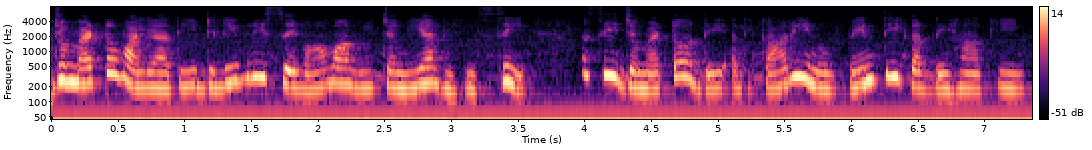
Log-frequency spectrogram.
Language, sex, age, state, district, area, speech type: Punjabi, female, 18-30, Punjab, Tarn Taran, urban, spontaneous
